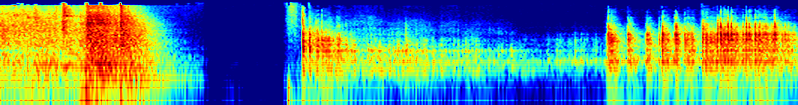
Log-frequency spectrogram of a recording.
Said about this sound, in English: I can open the drawer where we store the dice, but then what? Open it quickly. It may cause the die to fly out, effectively rolling it.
